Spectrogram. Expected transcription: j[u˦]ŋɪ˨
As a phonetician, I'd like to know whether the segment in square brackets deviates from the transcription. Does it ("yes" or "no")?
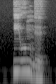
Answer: no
